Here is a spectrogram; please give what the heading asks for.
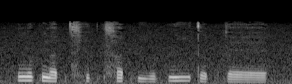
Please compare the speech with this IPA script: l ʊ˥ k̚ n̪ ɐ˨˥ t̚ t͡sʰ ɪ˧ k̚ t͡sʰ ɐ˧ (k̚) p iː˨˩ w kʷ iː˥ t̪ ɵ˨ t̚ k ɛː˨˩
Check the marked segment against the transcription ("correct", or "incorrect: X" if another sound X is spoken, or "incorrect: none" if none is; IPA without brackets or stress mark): incorrect: t̚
